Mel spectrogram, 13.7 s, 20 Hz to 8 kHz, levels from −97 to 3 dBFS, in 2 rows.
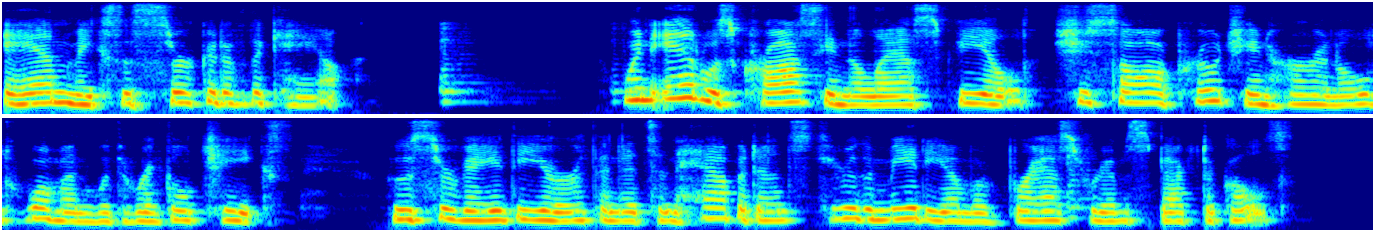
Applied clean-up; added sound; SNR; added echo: neural mask model DeepFilterNet 3.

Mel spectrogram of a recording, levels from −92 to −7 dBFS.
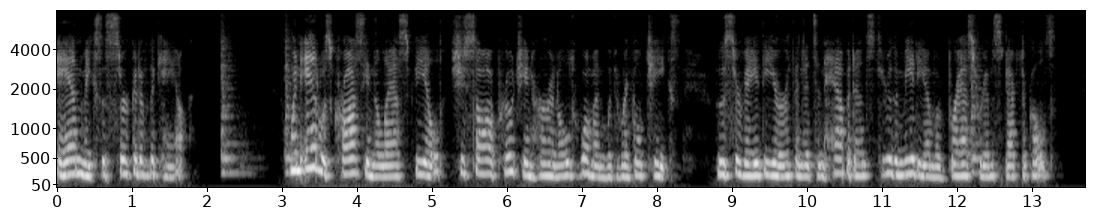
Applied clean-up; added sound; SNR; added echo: none; Bowed string instrument; 18 dB; reverberation time 0.2 s.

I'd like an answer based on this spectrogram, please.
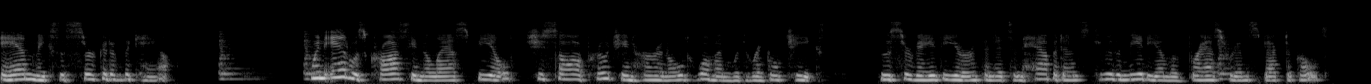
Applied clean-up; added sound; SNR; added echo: neural separator model SepFormer DNS4.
